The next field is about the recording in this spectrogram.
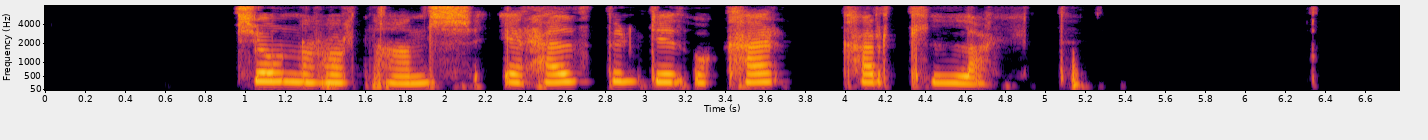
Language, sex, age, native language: Icelandic, female, 11, Icelandic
